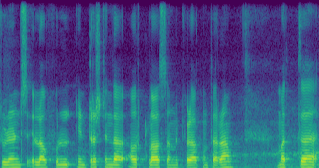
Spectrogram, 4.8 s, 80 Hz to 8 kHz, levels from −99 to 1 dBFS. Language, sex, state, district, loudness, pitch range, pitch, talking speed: Kannada, male, Karnataka, Belgaum, -18 LUFS, 125-130 Hz, 130 Hz, 135 wpm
